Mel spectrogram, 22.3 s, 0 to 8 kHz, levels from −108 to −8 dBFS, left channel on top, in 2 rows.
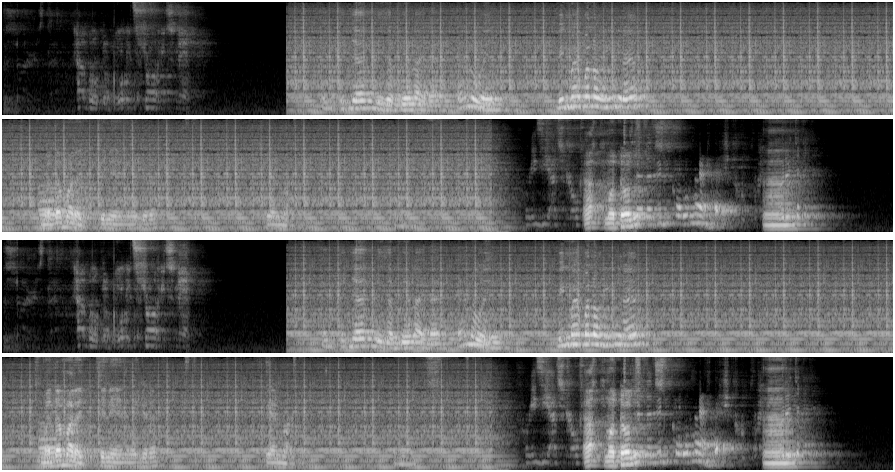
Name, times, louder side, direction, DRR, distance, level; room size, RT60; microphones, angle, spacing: sound 1, 3.5-17.3, left 1 dB, 80° left, 4.2 m, -41 dB
voice 1, 3.9-6.2 6.9-8.0 11.6-11.8, left 1 dB, 15° left, 2 dB, 4.4 m, -29 dB
voice 2, 11.6-13.1 14.4-14.8 16.0-16.6 17.9-19.1 20.6-21.0, right 2 dB, 50° right, 8 dB, 1.3 m, -30 dB
voice 3, 18.9-20.1 20.8-21.1, right 1 dB, 10° right, 2 dB, 6.5 m, -38 dB
29.5 x 18.0 x 7.8 m, 0.75 s
head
